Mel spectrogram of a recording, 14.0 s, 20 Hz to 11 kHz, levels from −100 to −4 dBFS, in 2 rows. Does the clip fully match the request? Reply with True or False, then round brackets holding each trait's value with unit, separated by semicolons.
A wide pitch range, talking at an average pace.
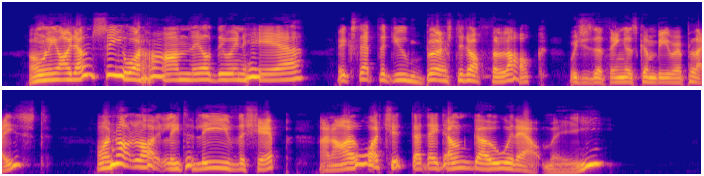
False (5.0 semitones; 180 wpm)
